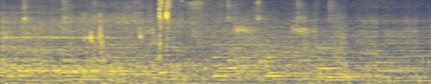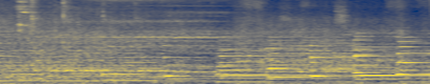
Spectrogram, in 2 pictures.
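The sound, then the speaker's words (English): A train rumbles into a station, its steady low mechanical roar building with tonal hums and squeals, the noise swelling louder near the end as it arrives. “Oh, my train is coming.”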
